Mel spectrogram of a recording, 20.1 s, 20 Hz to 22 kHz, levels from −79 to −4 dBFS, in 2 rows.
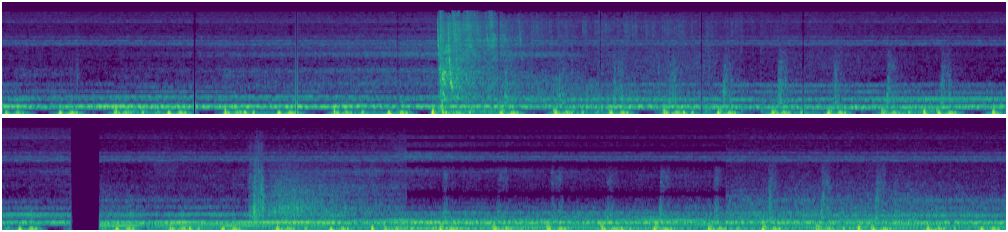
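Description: From 1.91 to 1.93 s, then at 2.93, 3.95, 4.96, 5.97, 6.98 and 8.00 s, gaps between stream segments cut hard-edged silences of about 11 to 24 ms into the sound. Their one-second spacing points to mistimed segment boundaries that the player fills with silence.

Between 14.08 and 17.28 s, channel delay causes comb filtering. One channel lags by a fraction of a millisecond before the mono sum, so shared content cancels at evenly spaced frequencies starting around 1.5 kHz, making the sound hollow and phasey.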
